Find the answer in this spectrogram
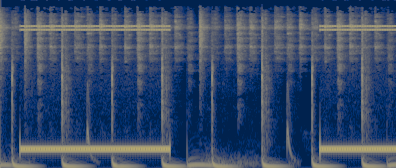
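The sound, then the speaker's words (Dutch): Ringback tone on an outgoing telephone call: two long, steady mid-pitched tones separated by a pause, set over a rhythm of sharp percussive beats. “in deze rubriek ga ik meteen eens even iemand bellen. Ik hoop dat ze opneemt.”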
